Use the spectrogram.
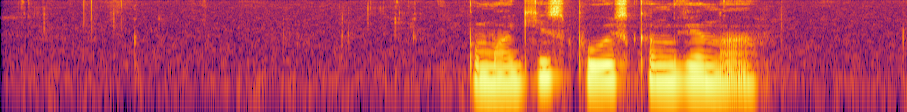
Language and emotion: Russian, neutral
